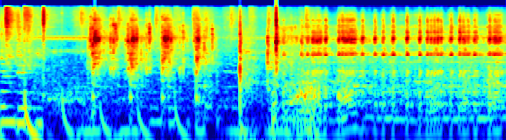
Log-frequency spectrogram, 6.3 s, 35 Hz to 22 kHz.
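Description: Electronic dance music with a beat, giving way about halfway through to the small two-stroke engine of a 1978 Honda Express moped running at idle, newly able to idle after its carburettor jets were cleaned.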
